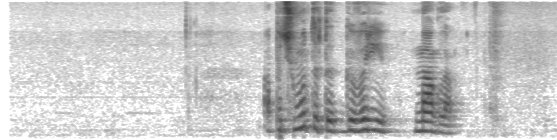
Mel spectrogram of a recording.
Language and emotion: Russian, angry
